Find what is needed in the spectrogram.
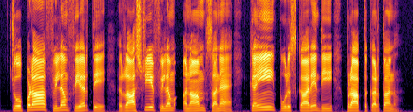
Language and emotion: Dogri, neutral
